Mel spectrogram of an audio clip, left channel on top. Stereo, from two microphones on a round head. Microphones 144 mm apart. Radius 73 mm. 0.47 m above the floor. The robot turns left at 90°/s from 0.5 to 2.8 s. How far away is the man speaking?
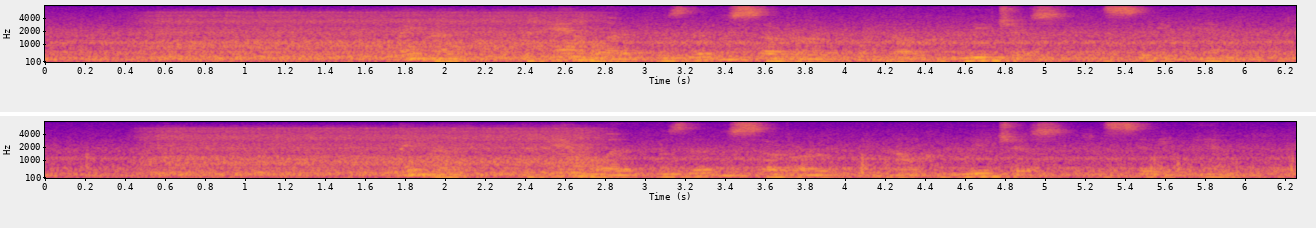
About 1.7 m.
